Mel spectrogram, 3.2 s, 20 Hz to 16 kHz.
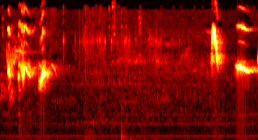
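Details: White-throated robin-chat on a sunrise safari drive in South Africa, 9 September 2016, giving a few short, bright whistled and chirpy phrases separated by a pause, over a steady low vehicle engine hum.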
